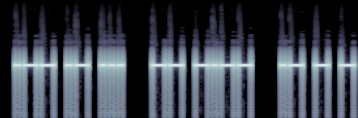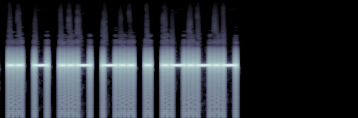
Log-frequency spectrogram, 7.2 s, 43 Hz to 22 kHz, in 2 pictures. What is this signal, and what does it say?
Morse code, heard as a keyed tone, about 28 wpm, 700 Hz. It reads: WAS MY ATTITUDE.
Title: Sentences from Top 1300 Words 28wpm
